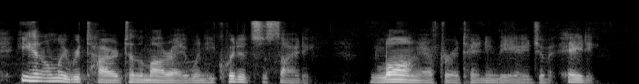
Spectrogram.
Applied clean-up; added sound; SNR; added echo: neural mask model Resemble Enhance denoiser.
